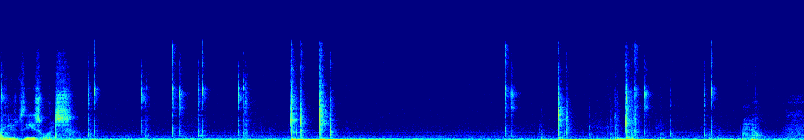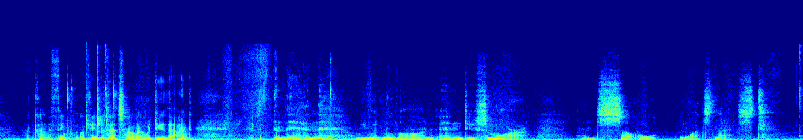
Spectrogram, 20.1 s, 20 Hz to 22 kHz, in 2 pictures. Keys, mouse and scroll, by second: 2.2 click, 3.6 s, 7.0 a, 7.9 ctrl+s, 11.3 ctrl+s.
